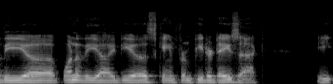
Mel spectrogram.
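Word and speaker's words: Daszak: uh one of the ideas came from Peter deac he daak as it's pronounced father's Ukrainian and uh he grew up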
